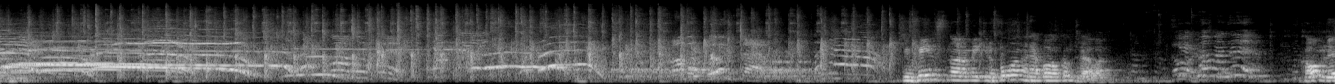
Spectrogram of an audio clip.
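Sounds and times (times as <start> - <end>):
audience applause: 0.0 - 10.3
speech: 9.0 - 11.2, 13.0 - 13.3.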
